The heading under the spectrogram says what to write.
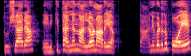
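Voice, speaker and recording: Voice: medium pitch, fairly even intonation, fast talker, sharp tone, lightly acted. A performer doing a curt, irritable boss. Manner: curt, dismissive.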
